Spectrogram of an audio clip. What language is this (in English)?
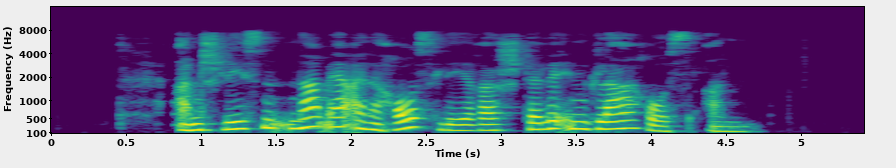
German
